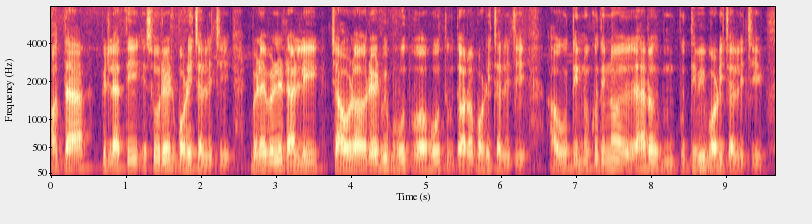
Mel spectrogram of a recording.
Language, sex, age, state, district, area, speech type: Odia, male, 18-30, Odisha, Cuttack, urban, spontaneous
